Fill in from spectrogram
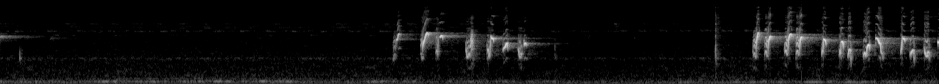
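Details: Decoy calls of a southern dok taeng red-whiskered bulbul, used to pull wild birds in fast: after a quiet start, a lively burst of crisp chirps, a pause, then a longer, denser run of bright, tumbling notes over a soft low hum.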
